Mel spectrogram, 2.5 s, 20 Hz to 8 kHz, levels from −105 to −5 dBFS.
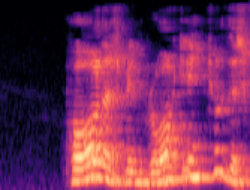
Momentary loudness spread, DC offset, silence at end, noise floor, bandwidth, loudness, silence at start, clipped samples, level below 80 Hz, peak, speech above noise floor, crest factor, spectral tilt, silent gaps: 8 LU; under 0.1%; 0 s; -75 dBFS; 7 kHz; -19 LUFS; 0.7 s; under 0.1%; -76 dBFS; -4 dBFS; 57 dB; 14 dB; -8 dB/octave; none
